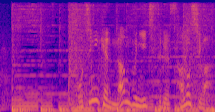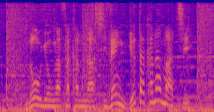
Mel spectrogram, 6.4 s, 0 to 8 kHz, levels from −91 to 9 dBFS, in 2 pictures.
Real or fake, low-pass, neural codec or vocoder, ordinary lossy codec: real; 7.2 kHz; none; AAC, 32 kbps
